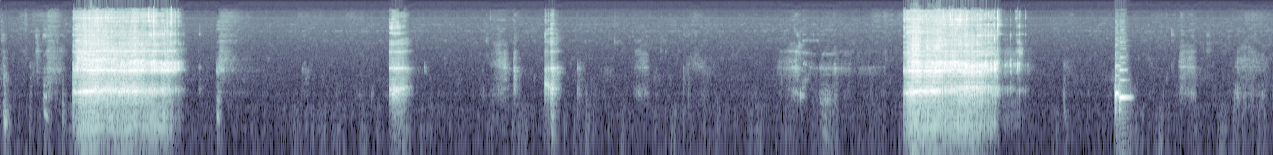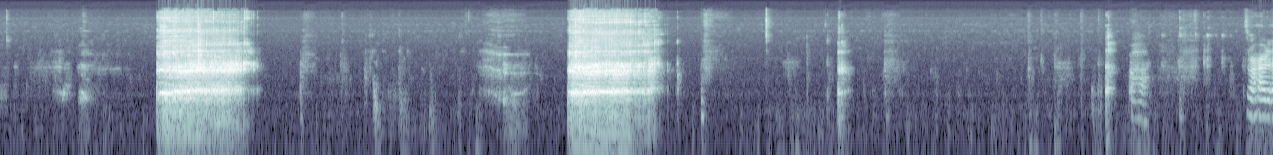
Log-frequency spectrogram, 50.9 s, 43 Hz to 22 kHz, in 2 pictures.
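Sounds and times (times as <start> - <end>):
woman burping loudly: 0.9 - 3.7, 10.9 - 11.2, 18.1 - 20.5, 28.6 - 30.6, 36.8 - 38.8, 42.2 - 42.5, 47.4 - 48.5
woman belching: 1.5 - 3.7, 18.1 - 20.4, 28.6 - 30.6, 36.8 - 38.8, 42.2 - 42.5.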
